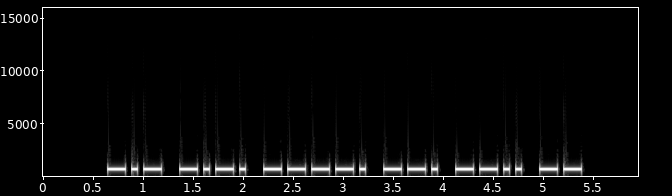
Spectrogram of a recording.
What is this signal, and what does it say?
Morse code, heard as a keyed tone, about 20 wpm, 700 Hz. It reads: KC9GZM
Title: USA Call Signs - 6 Characters - Repeated 3x - 20wpm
